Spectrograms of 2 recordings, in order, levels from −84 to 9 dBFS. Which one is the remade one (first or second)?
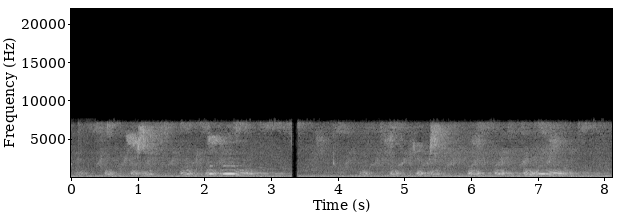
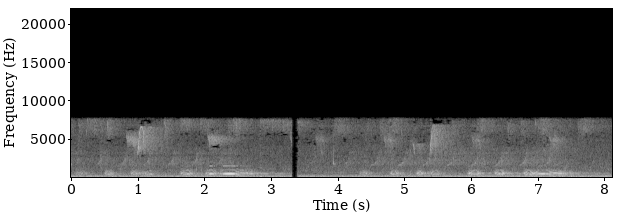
first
